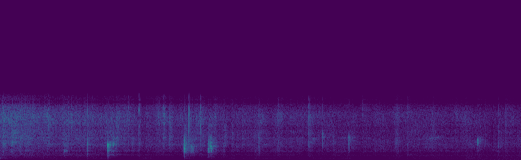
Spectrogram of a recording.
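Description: Almonds, chopped onion and green chili fry in a pan with a continuous hissing sizzle, broken by small ticks and taps as they are stirred.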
